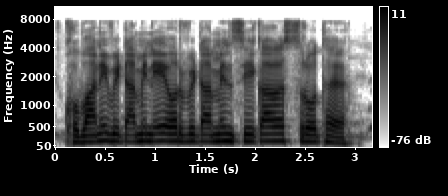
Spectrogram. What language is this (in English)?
Hindi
